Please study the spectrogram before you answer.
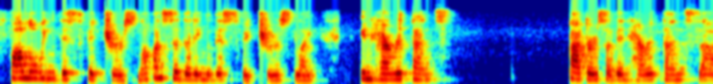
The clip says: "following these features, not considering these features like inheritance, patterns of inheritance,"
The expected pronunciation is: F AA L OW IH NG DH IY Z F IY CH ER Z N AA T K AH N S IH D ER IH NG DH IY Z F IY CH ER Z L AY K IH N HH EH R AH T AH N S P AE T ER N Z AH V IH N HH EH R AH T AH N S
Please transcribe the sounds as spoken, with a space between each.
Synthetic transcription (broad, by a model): F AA L OW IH NG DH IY S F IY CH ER S N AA K AH N S IH D ER IH NG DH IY S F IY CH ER S L AY K IH N HH EH R AH T AH N S P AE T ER N S AH V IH N HH EH R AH T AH N S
